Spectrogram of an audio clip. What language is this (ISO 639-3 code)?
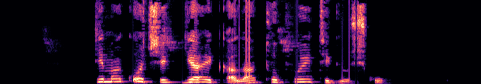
lzz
